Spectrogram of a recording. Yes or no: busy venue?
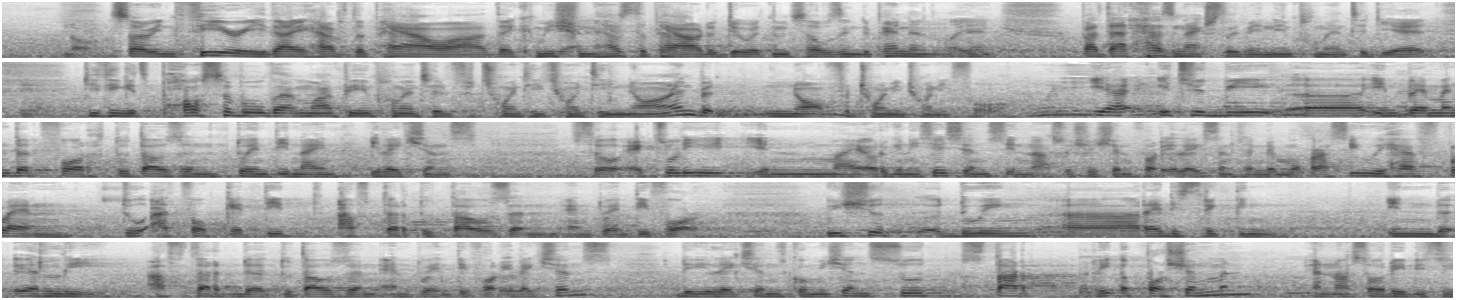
yes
